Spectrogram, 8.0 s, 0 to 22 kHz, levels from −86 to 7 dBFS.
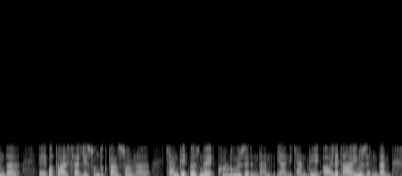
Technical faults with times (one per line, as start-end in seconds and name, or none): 0.00-8.05 iLBC codec
7.02-7.05 lost iLBC frames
